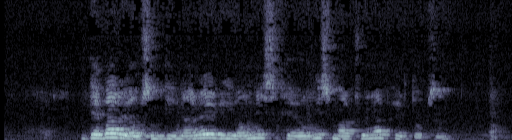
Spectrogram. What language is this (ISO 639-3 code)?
kat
